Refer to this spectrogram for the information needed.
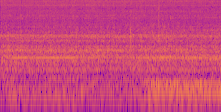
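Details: Suzuki Katana (Jimny) ex-racing engine at first start after full rebuild back to stock, oil pump primed beforehand; previously smoked white. Smooth steady idle picking up cleanly on throttle blips, no knock or rattle; healthy.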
